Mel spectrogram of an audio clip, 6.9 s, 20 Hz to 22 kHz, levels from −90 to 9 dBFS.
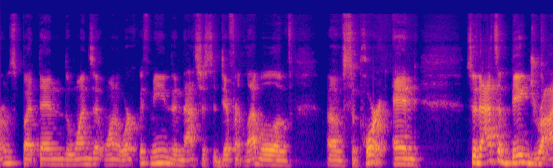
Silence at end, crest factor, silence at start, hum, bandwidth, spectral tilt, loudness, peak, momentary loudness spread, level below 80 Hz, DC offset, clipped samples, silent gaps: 0 s; 18 dB; 0 s; none; 16 kHz; -5 dB/octave; -19 LUFS; -2 dBFS; 10 LU; -60 dBFS; under 0.1%; under 0.1%; none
